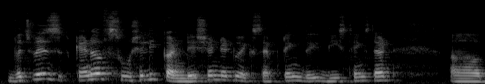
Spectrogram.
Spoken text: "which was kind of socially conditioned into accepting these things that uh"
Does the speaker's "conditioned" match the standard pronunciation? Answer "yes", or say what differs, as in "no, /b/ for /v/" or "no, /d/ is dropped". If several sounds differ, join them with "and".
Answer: yes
